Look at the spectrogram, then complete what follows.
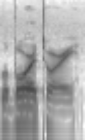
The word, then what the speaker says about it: laboratory: which by the way correct pronunciation of laboratory there is definitely an o between that b and that r it shares a wall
